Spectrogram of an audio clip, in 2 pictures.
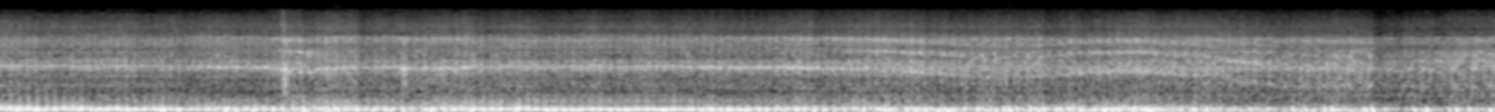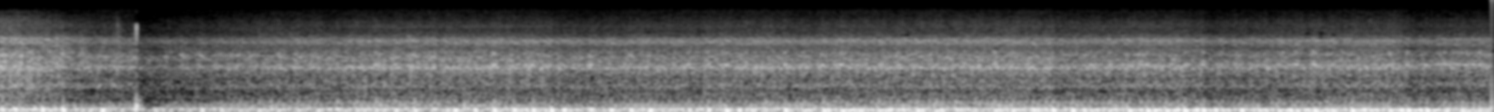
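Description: V-twin idles and blips with an uneven clattering knock beneath the exhaust beat that stays present as revs rise and fall.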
